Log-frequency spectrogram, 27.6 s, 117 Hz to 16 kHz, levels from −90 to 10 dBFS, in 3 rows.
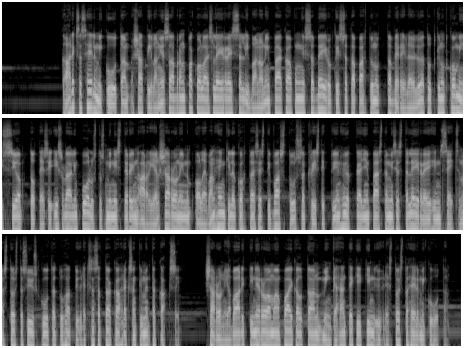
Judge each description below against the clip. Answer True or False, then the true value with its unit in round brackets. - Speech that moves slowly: True (80 wpm)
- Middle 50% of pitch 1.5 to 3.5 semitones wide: True (2.8 semitones)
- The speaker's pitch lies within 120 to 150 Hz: False (110 Hz)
